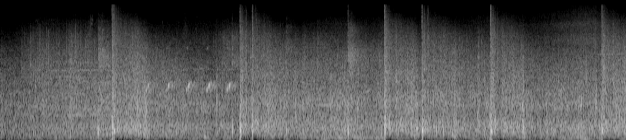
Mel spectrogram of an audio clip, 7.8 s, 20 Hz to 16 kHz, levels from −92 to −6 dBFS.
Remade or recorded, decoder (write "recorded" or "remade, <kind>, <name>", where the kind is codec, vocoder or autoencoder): remade, vocoder, BigVGAN v2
